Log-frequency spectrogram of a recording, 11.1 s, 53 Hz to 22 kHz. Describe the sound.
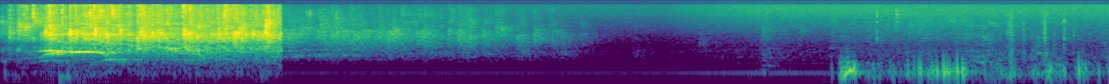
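A church audience breaks into loud, dense applause of encouragement for a man about to read scripture from John chapter 17. It stops abruptly after a few seconds, leaving a softer trailing patter and a hushed pause before a single voice begins speaking.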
